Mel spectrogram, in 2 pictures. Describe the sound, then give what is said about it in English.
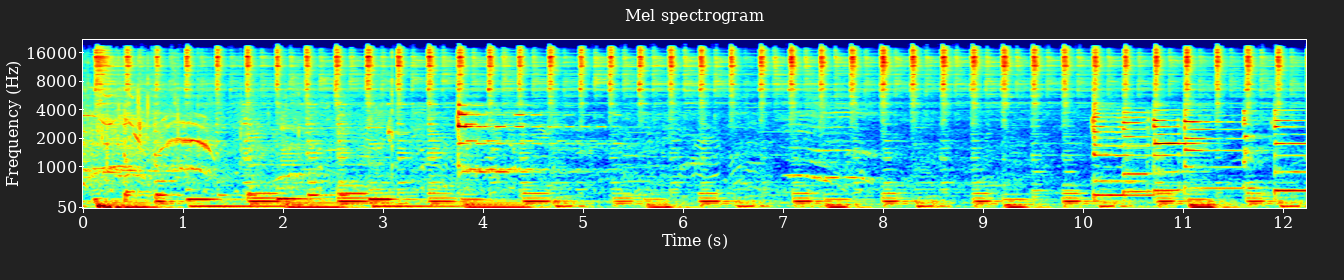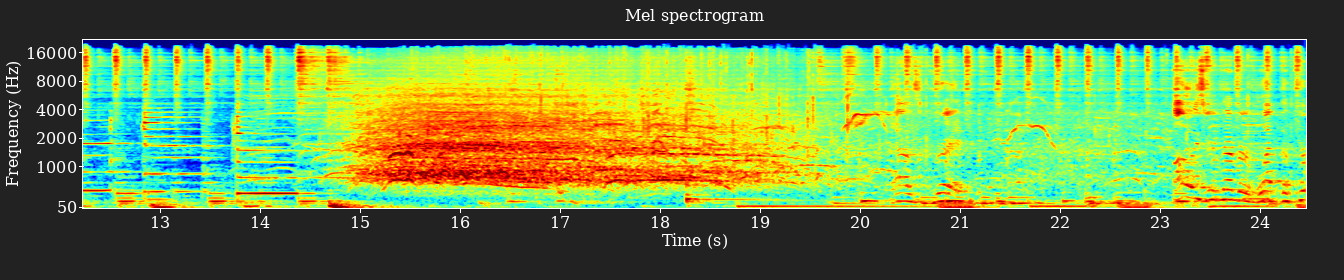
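Loud, steady music with a thumping beat gives way to a sudden burst of crowd cheering and whooping as the crowd turns around as if the band were at the back of the room, lasting several seconds before the beat comes back. “If you hear that, it means suddenly turn around and start cheering as if the band is at the back of the room.”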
